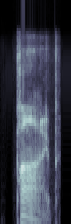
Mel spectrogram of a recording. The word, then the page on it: pipe: British English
